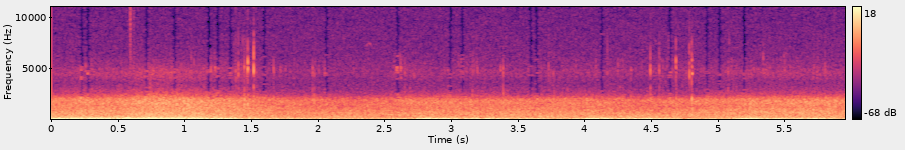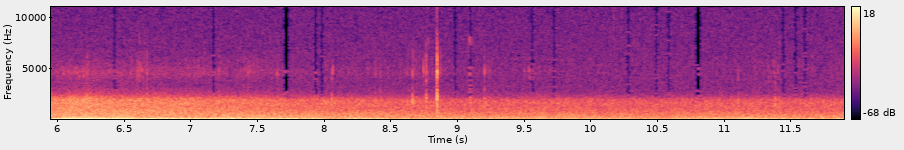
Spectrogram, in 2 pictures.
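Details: Steady low rumble of passing vehicles and outdoor traffic noise with a few faint clicks, and no animal voice.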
